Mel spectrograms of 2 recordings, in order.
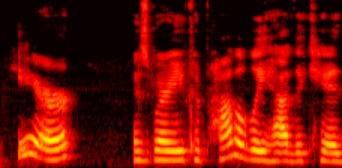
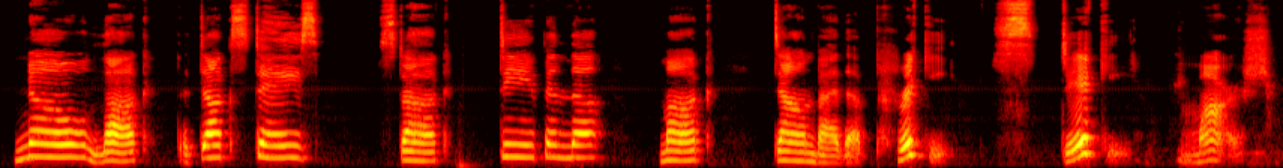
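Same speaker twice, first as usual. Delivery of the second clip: slow, loud, rhythmic story voice; picture-book reading; 5 semitones higher, 6 dB louder, much slower than usual. Shown as a demonstration. Teacher reads the duck staying stuck, slow emphatic storybook voice. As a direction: stretch each phrase for the kids.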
